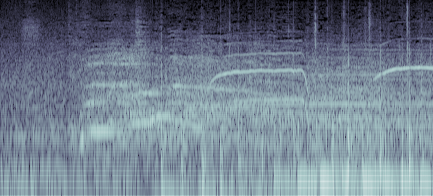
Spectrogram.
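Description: Several people cheer and whoop loudly.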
